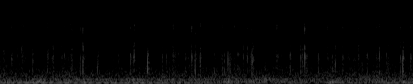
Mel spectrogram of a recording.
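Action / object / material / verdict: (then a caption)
tap / folded polyethylene foam sheet / polyethylene foam / none. A flat, folded white polyethylene foam packing sheet lying on a blanket is tapped rapidly with the long nails of both hands. The result is a quiet, steady stream of short, dry clicks with a soft crinkling texture over a low, muffled underlayer, each tap dying away almost instantly.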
